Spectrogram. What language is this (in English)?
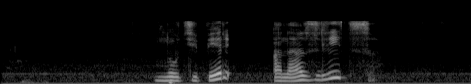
Russian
